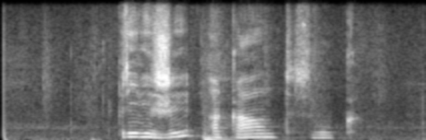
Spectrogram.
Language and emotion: Russian, neutral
